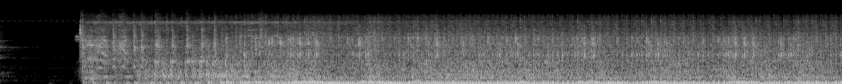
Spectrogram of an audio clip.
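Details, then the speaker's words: Free Kubota L285 compact tractor diesel after new glow plugs, fresh oil and new 800CCA battery: brief crank, catches right away, settles to a steady even idle with no knocks or misses; starts right up and runs great. "It runs great. Starts right up. The glow plugs made a world of difference."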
